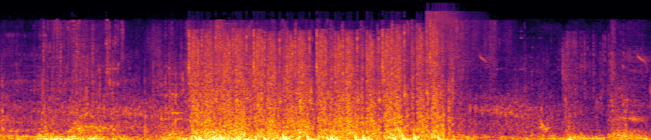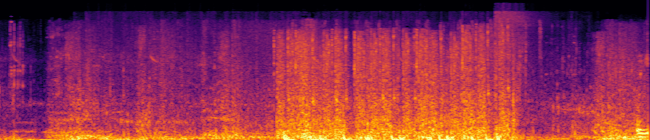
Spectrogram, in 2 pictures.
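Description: Rapid gunfire from weapons in the open-world game Biomutant, dense bursts loud and close that run almost the whole time, with short lulls between volleys.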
